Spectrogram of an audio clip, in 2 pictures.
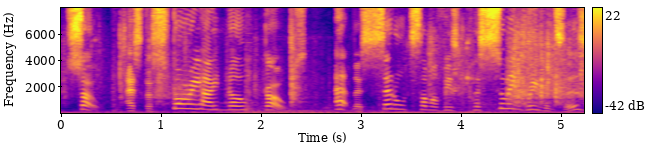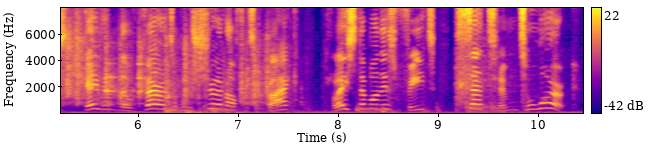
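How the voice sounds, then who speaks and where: High, very lively storyteller for a gangster radio play, wry and colloquial female actor, music underneath. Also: moderate pace, hardly any pauses. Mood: wry, reflective. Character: lively storyteller recounting gangster exploits with relish. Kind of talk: scripted narration in an audio drama.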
